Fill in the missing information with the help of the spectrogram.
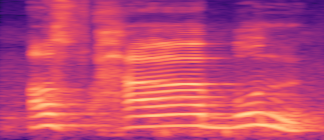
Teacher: صاد کو موٹا پڑھنا ہے اور بن یہاں پہ غنہ کریں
